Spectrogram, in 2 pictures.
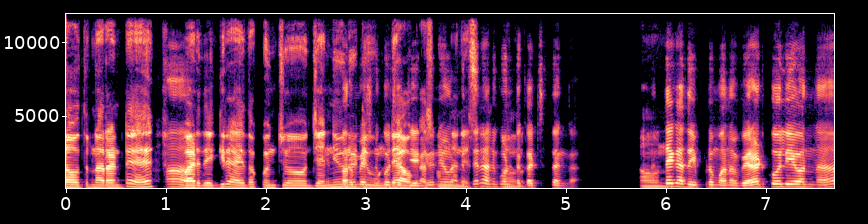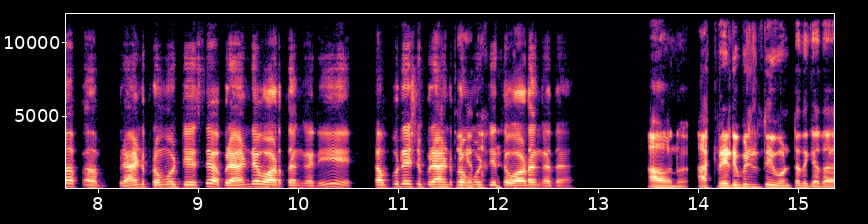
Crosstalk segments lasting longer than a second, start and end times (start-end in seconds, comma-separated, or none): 2.6-4.6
